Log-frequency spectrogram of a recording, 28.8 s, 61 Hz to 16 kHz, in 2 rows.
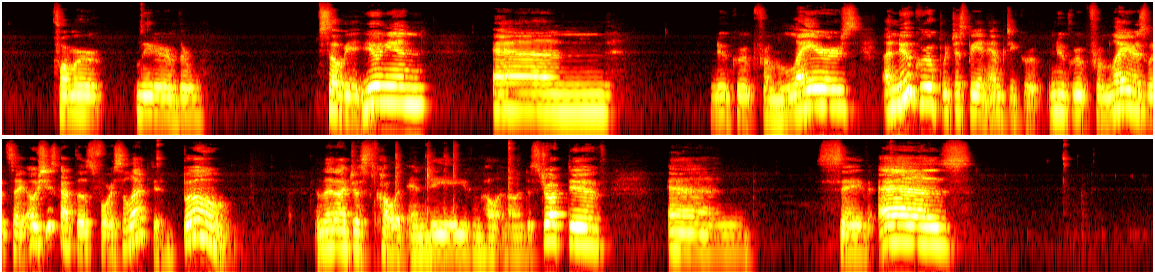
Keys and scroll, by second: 19.2 shift+n, 19.6 shift+d, 20.5 shift+Return.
